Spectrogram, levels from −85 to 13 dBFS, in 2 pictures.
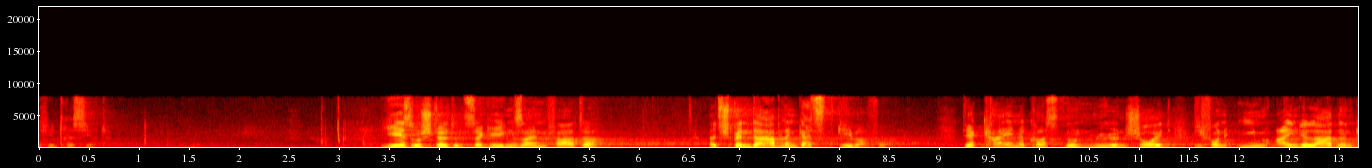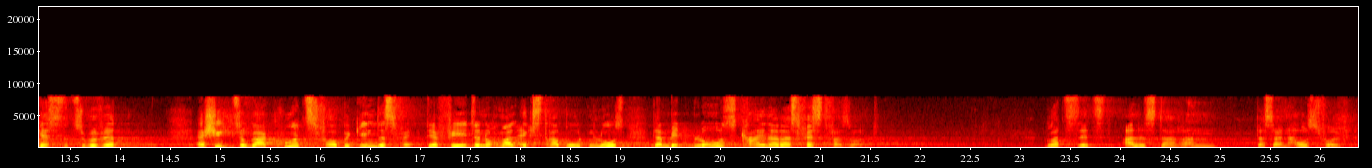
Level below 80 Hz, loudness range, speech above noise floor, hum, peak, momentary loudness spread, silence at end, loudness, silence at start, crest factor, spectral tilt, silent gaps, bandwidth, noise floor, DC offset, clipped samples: -76 dBFS; 8 LU; 31 dB; 50 Hz at -60 dBFS; -2 dBFS; 20 LU; 0 s; -22 LUFS; 0 s; 20 dB; -3 dB/octave; none; 8.4 kHz; -52 dBFS; under 0.1%; under 0.1%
